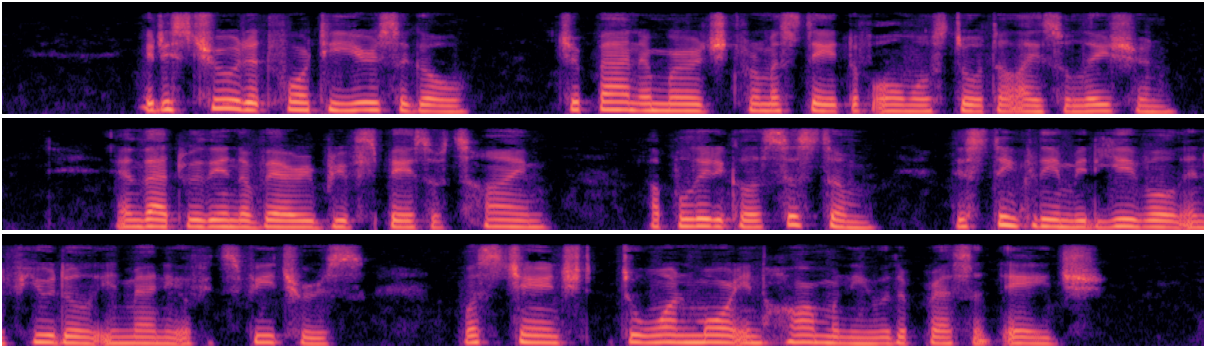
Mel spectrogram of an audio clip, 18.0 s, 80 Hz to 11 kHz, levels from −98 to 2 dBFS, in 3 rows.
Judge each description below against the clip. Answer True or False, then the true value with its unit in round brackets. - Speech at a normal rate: True (160 wpm)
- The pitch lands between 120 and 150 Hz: False (190 Hz)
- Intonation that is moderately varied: False (2.3 semitones)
